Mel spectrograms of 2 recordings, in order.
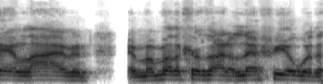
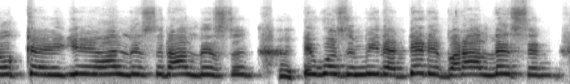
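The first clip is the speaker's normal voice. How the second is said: put-on high, pleading child voice, much higher; pleading kid. Scared son pleading with his father, high and pleading. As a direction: beg like a scared kid with an ear twisted. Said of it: "I was like".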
